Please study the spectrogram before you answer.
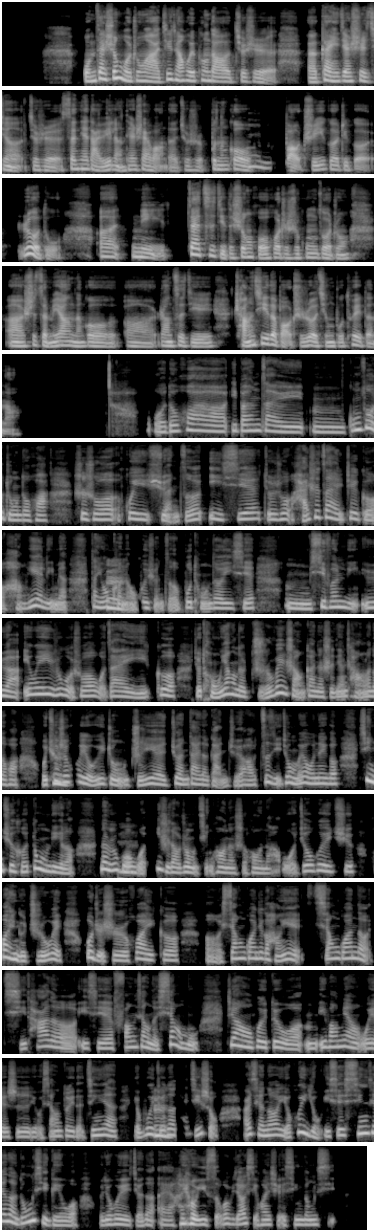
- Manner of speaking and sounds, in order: laughing while speaking: "很有"
- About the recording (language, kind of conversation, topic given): Chinese, podcast, 你是怎么保持长期热情不退的？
